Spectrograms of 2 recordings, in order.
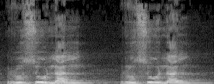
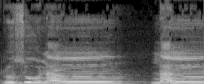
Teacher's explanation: کوئی نون کی آواز یا غنے کی آواز بالکل نہیں آ رہی. رسولل رسولل یوں نہیں پڑھ رہے رسولل لل کہ غنہ بھی اس میں ڈال دیں, نہیں غنہ نہیں ڈلے گا. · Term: بغیر غننے کے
